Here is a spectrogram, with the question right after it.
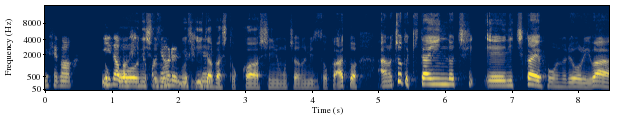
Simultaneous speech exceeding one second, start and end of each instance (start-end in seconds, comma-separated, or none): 0.9-2.6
